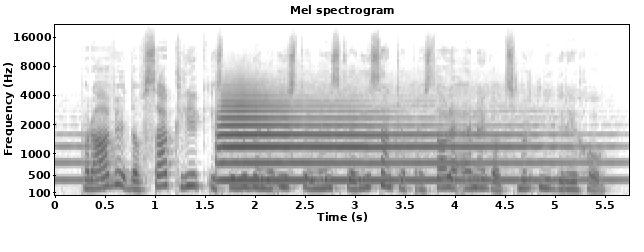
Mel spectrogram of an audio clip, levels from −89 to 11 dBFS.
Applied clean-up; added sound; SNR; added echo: none; Trumpet; -4 dB; none.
